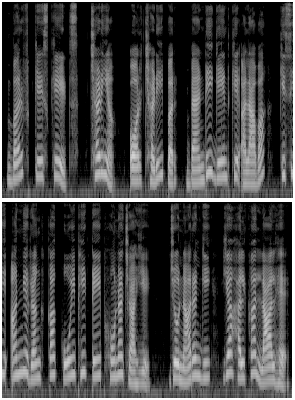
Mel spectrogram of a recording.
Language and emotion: Hindi, neutral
